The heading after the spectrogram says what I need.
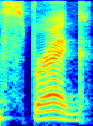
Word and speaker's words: Sprague: first we have hannah sprague rhymes with egg thank you hannah we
